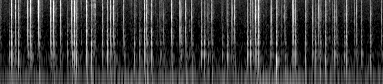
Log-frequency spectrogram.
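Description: Long acrylic nails tap and scratch across the front paper cover of a tilted paperback book. The result is a rapid run of dry, bright clicks and scratchy strokes, each dying away almost instantly, over a faint low hum.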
